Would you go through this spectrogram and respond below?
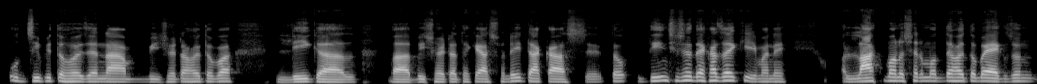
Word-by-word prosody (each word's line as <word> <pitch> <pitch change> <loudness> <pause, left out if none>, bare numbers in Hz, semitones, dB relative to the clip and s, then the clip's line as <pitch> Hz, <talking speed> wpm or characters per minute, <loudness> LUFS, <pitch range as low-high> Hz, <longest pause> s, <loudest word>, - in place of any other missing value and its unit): উজ্জীবিত 155 +1 -4
হয়ে 135 0 +1
যায়, 135 0 0
না 130 - +6 0.4
বিষয়টা 130 +2 -4
হয়তোবা 135 +1 0 0.7
লিগাল 120 -3 +3 0.4
বা 115 - +4 0.2
বিষয়টা 125 +1 -3
থেকে 130 +1 -3
আসলেই 145 +7 -4
টাকা 135 -1 +2
আসছে। 120 +1 -12 0.2
তো 150 - -2 0.3
দিন 165 +2 +1
শেষে 185 +2 0
দেখা 180 +1 +3
যায় 180 0 +4
কি 170 - -3
মানে, 135 0 -3 0.8
লাখ 155 +2 +8
মানুষের 165 0 0
মধ্যে 160 0 -2
হয়তোবা 160 -1 +1
১ 135 - -10
জন 150 0 -2
135 Hz, 150 wpm, -22 LUFS, 130-160 Hz, 0.8 s, লাখ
